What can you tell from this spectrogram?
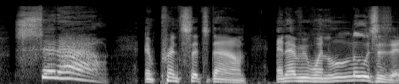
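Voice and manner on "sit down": play-acted, very high, sudden shout. Retelling how some guy yelled out during the movie: imitating someone yelling. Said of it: "he just yells out".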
